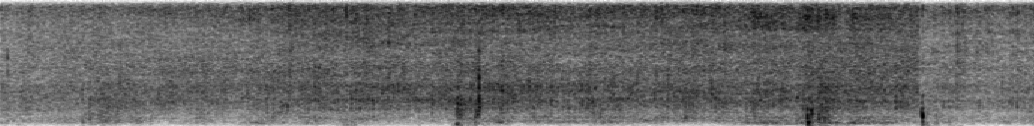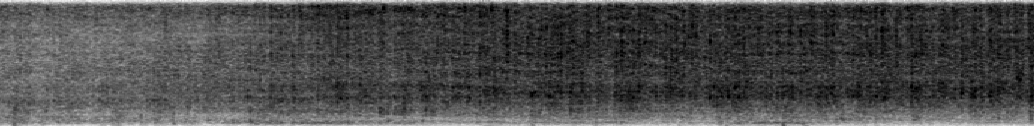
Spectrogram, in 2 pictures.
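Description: Creek water flowing near a track crossing in the Blue Mountains, a soft continuous wash of running water with a few faint knocks and taps in the middle.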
